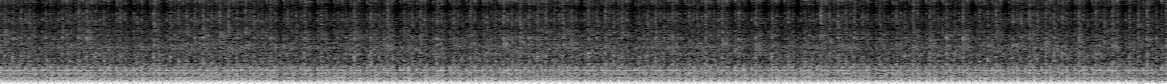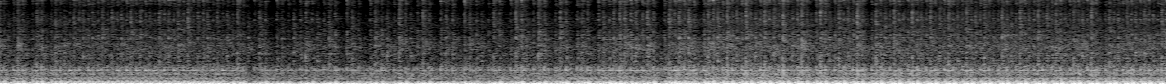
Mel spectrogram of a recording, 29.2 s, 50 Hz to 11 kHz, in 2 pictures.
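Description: A 1994 Harley-Davidson Heritage Softail Nostalgia's carbureted 1340 cc Evolution V-twin idles on a cold start through Samson exhaust, with a steady deep firing beat. About halfway through the low note changes, and in the last several seconds the beat becomes more uneven and pronounced.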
